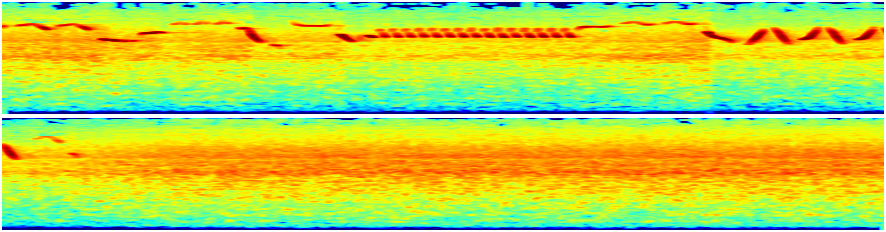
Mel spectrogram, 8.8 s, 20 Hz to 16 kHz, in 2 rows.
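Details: Eurasian wren by a mountain stream in 2024: a fast, high-pitched burst of sharp notes, a buzzy rattling trill and looping warbles lasting about five seconds, then only the constant roar of rushing stream water.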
